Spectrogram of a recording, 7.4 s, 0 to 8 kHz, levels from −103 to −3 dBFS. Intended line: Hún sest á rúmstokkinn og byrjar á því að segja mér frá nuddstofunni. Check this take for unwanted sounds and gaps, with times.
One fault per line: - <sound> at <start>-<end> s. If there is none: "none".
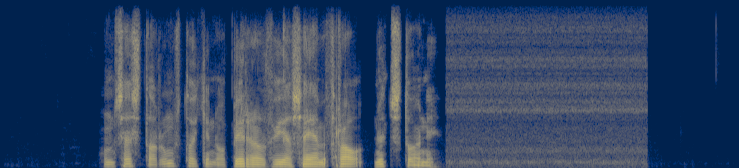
none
